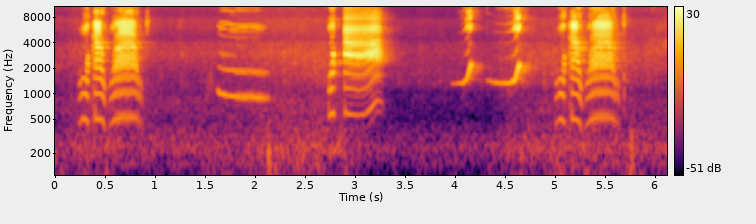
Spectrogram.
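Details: Rose-ringed parakeet, a talking pet ringneck shown singing and dancing, gives loud rasping squawks, a steady two-pitched whistle and paired rising chirps in an uneven sequence, with low indoor background noise.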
